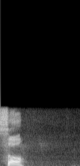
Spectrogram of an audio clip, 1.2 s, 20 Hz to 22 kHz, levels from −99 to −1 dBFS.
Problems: none marked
